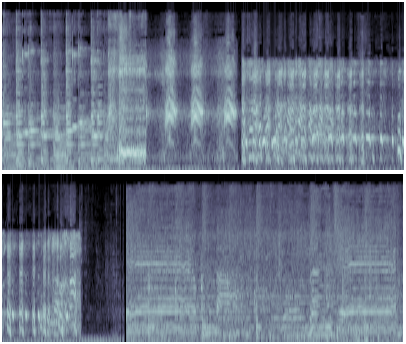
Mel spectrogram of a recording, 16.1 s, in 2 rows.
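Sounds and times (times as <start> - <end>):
crow-like caws: 3.2 - 4.8
dense laughter: 4.7 - 9.7.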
